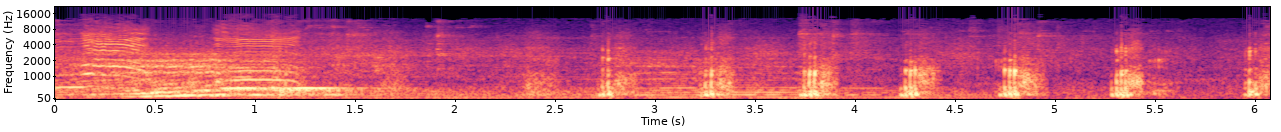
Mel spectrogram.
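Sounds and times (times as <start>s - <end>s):
cow mooing: 0.0s - 1.8s, 2.6s - 4.9s
animals grunting and snorting in a barn: 0.0s - 6.0s.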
